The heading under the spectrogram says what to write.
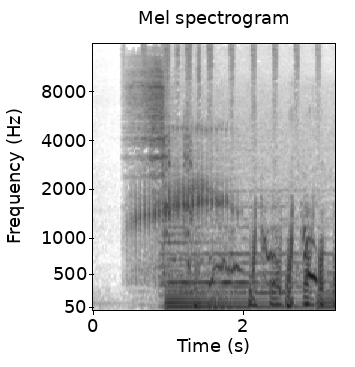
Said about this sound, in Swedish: Sälar som knorrar. Och fiskläten. Veckans Naturmorgon handlar om hur det låter under vattenytan.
